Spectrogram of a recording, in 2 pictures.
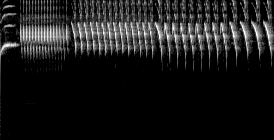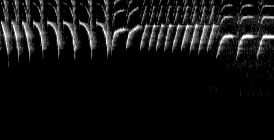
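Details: Canary training song: a brief buzzy burst, then a long, even rolled trill that changes into repeated downward-sweeping whistles and ends with short rising whistled phrases.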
